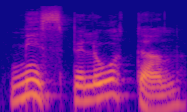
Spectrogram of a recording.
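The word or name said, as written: missbelåten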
